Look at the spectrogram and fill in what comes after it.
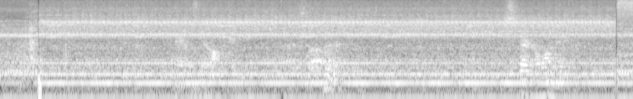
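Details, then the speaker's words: Steady high-pitched motor whine with intermittent grinding and suction: an arthroscopic shaver clearing scar tissue and synovitis inside the ankle of a young teenage male with lateral cartilage damage after an inversion sprain, during arthroscopy before microfracture/drilling. "you can see one of my instruments this is actually a shaver that's going to eat up some of that bad starfish in the joint"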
